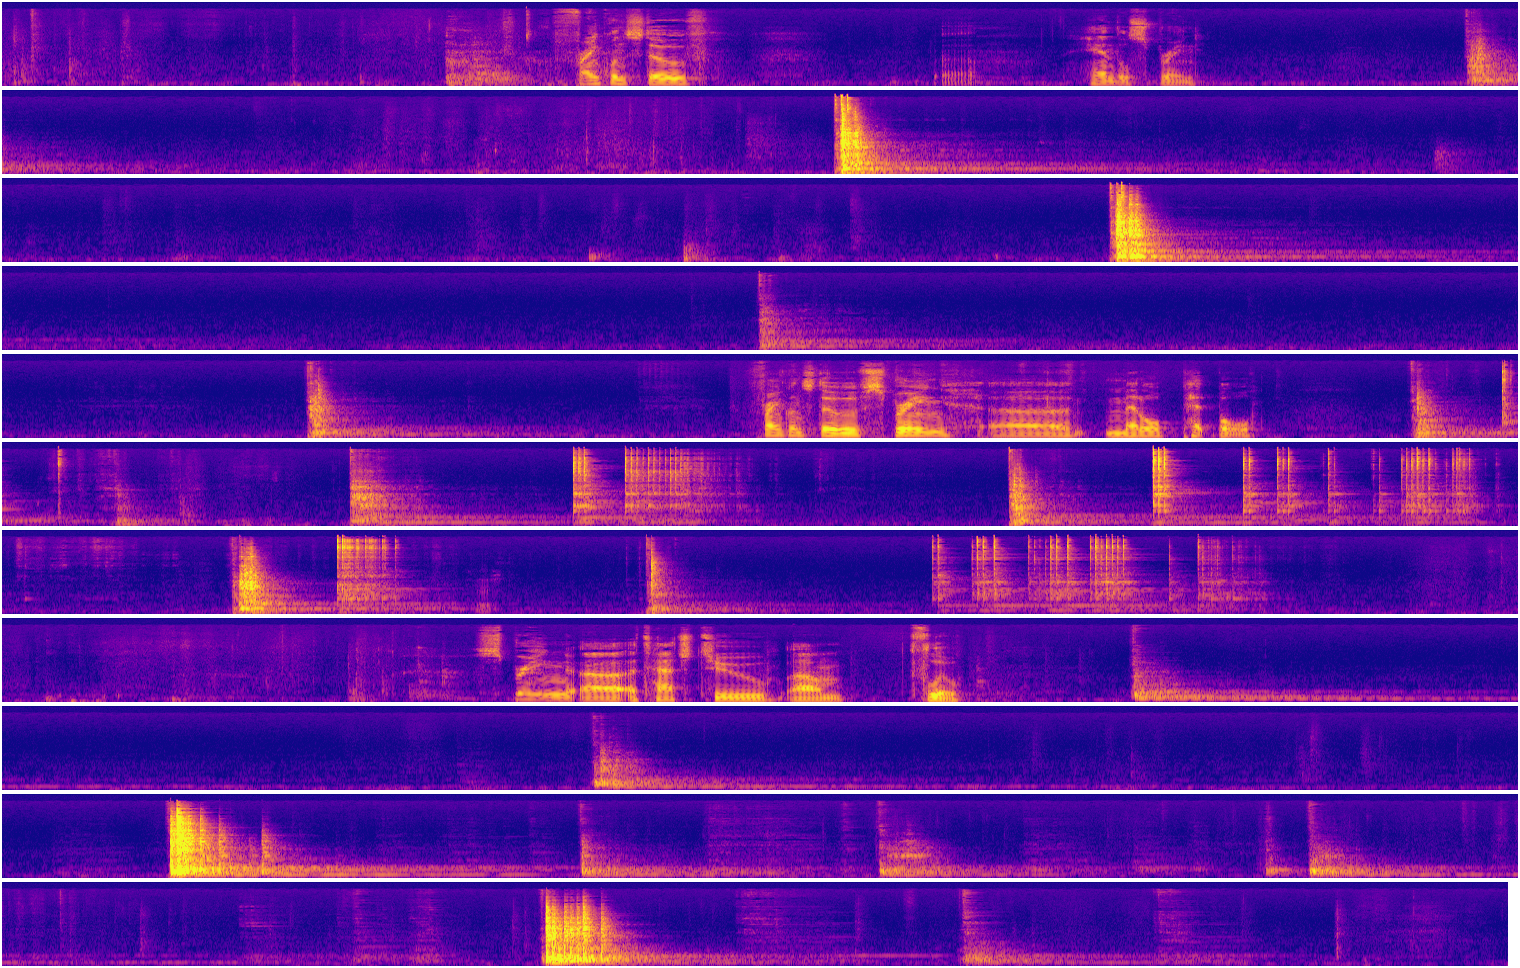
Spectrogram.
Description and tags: FranklinStoveSpring RX
Various sounds from VERY old franklin wood burning stove
creak, door, groans, handle, hinge, iron, metal, metallic, spring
